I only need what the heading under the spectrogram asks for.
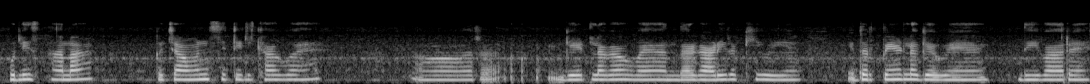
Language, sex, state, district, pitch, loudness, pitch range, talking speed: Hindi, female, Rajasthan, Nagaur, 215 Hz, -18 LUFS, 210-225 Hz, 130 wpm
